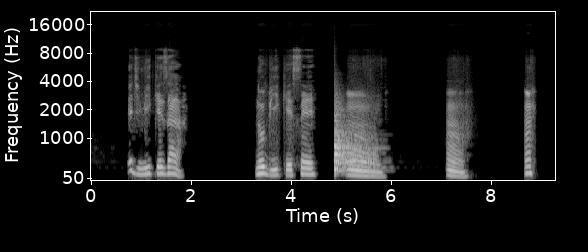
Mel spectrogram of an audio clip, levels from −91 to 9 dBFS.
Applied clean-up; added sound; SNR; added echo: classical method Wiener filter.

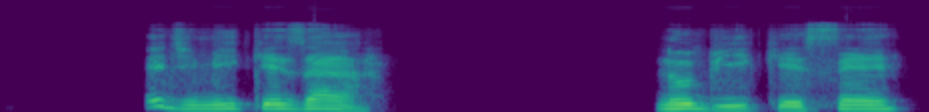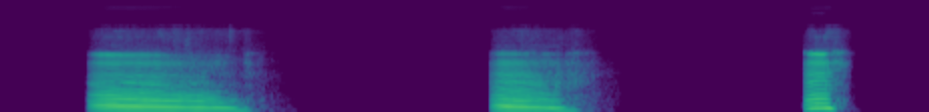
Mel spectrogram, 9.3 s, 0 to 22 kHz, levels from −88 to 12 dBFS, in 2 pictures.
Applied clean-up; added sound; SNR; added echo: none; none; none; none.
